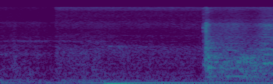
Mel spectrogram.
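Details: Honda VTEC car with a no-start fault (starter only clicked, then burnt from forcing it), after starter motor repair and reassembly: a brief crank, then the engine catches quickly and settles into a steady idle, a clean first-try start.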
